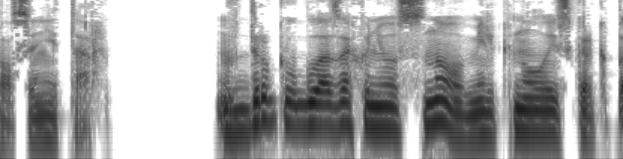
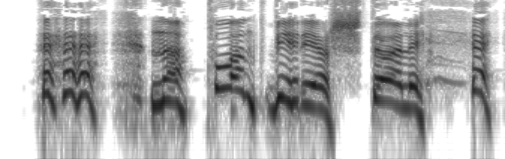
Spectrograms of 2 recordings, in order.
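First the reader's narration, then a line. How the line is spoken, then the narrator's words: Laughing loudly. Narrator (Russian): расхохотался он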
